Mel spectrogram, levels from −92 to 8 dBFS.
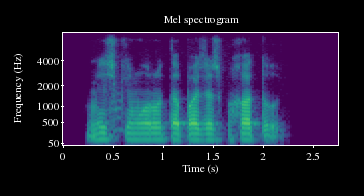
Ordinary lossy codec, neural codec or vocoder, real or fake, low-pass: Opus, 16 kbps; none; real; 7.2 kHz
